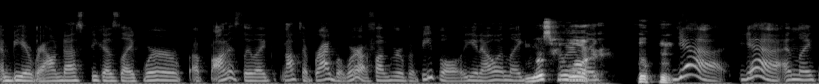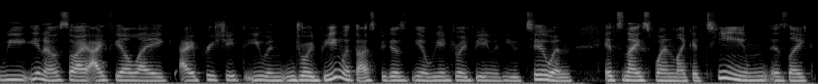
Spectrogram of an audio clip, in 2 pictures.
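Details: Adult woman speaking; normal speech.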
